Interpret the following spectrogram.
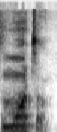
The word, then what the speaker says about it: moto: you do say fire you were saying mot m o t o which sounds like a Japanese word m o t o Moto is for fire m o t o is motor but if you also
